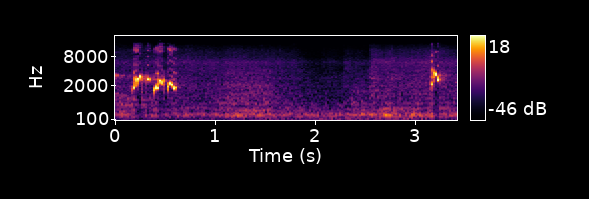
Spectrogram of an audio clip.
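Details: A mature wild red-whiskered bulbul is made to sing double notes in the morning. One quick phrase of four bright, wavering chirps is followed after a pause by a single sharp note.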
